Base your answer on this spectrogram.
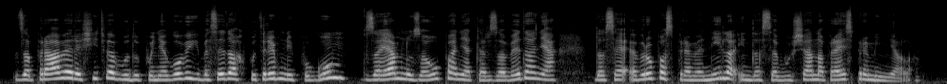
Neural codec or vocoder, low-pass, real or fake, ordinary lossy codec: vocoder, 44.1 kHz, 128 mel bands every 256 samples, BigVGAN v2; 19.8 kHz; fake; none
